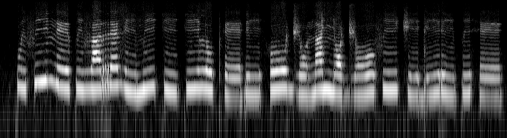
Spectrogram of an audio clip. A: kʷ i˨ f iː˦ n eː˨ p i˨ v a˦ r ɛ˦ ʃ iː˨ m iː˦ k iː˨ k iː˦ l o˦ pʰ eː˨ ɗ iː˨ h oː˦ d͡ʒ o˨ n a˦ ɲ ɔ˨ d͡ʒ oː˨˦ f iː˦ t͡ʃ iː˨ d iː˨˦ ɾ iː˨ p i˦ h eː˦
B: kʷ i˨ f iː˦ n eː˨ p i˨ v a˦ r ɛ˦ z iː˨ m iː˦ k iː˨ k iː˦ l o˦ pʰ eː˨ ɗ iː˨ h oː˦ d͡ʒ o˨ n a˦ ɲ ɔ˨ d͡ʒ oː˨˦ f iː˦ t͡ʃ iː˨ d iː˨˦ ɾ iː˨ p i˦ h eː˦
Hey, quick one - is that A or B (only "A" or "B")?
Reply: B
